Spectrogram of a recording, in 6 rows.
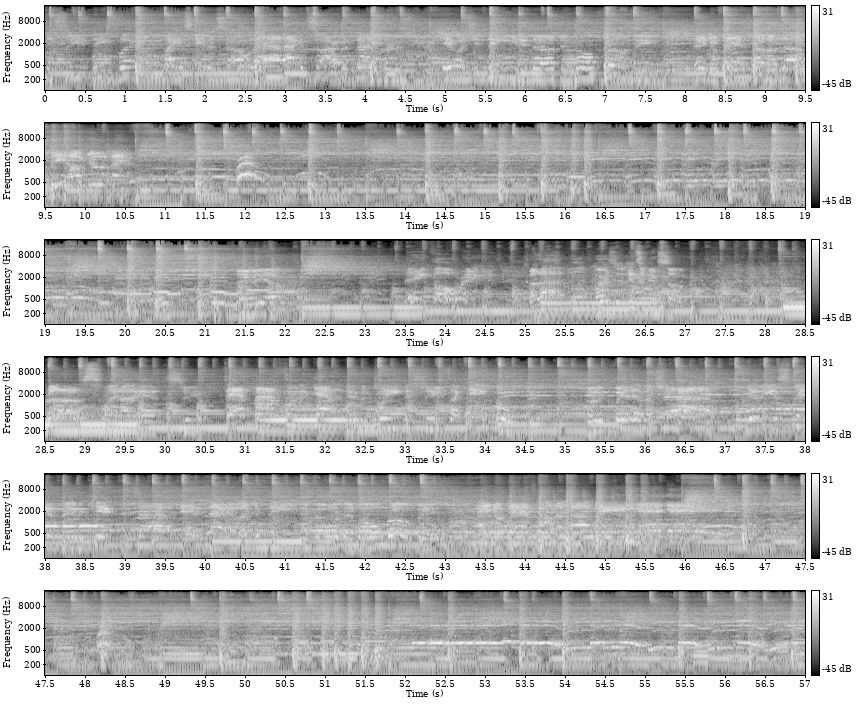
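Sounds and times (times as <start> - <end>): bass guitar: 0.0 - 57.0
rock band playing: 0.0 - 57.0
electric guitar solo: 10.7 - 22.2, 45.7 - 57.0.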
